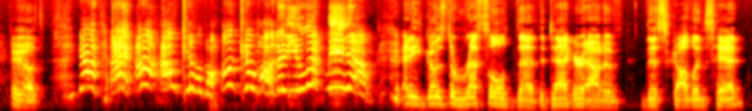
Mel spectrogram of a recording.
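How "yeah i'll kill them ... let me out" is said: very high, swooping little goblin creature voice. Retelling a story, the speaker gives the goblin's line in a goblin voice. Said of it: "you see a goblin next to him he goes".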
